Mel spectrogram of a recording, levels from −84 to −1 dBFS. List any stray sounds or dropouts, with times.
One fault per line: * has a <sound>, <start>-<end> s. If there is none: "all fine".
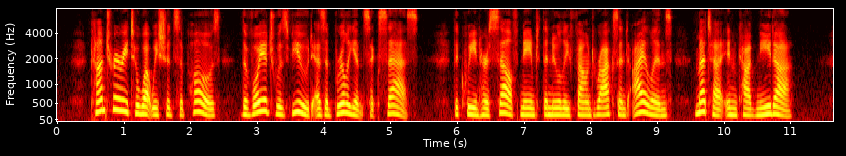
all fine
